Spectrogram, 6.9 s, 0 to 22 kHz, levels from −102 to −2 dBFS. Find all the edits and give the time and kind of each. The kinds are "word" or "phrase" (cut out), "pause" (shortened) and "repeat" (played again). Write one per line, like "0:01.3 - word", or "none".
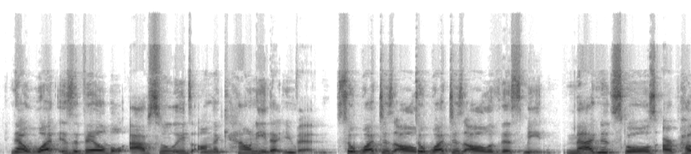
0:01.9 - word
0:03.0 - word
0:04.2 - repeat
